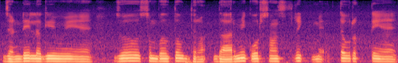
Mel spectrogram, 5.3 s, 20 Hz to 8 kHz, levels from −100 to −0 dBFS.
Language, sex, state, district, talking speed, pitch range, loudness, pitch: Hindi, male, Haryana, Charkhi Dadri, 115 wpm, 115-125 Hz, -15 LUFS, 120 Hz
